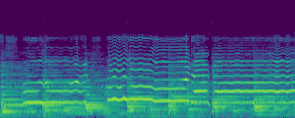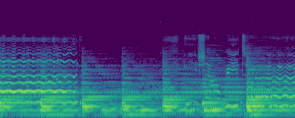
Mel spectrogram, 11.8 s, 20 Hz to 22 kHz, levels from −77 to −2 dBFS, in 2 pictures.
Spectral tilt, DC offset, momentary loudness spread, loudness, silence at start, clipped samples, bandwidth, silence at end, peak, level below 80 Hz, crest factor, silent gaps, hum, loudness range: -6 dB/octave; under 0.1%; 8 LU; -19 LUFS; 0 s; under 0.1%; 7.8 kHz; 0 s; -4 dBFS; -48 dBFS; 14 dB; none; none; 6 LU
